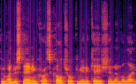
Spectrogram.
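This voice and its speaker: There is a man with an American accent at a medium pitch, somewhat breathy. The background is quiet. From United States. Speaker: business consultant and author. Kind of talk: interview.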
